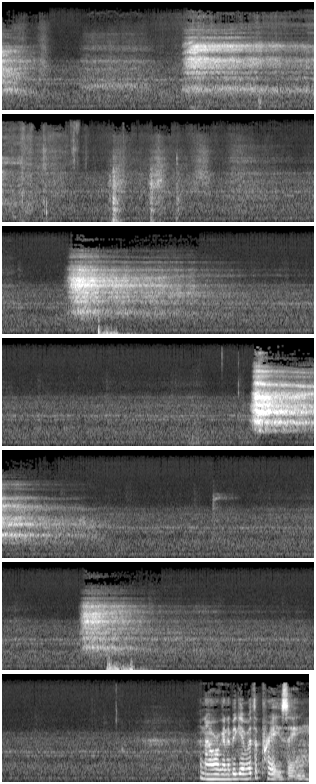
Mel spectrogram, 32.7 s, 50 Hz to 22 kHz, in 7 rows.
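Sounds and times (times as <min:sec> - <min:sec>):
long slow deep breaths taken to settle into prayer and meditation: 0:00.0 - 0:05.5, 0:07.6 - 0:09.7, 0:10.3 - 0:14.2, 0:17.8 - 0:20.4, 0:24.6 - 0:28.1, 0:30.1 - 0:31.0
speech: 0:31.1 - 0:32.6.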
